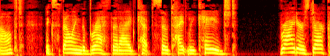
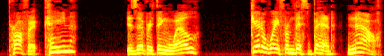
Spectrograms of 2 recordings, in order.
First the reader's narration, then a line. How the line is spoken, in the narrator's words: he snarled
